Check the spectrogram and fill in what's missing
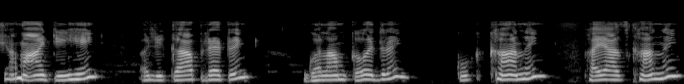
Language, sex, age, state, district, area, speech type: Kashmiri, female, 18-30, Jammu and Kashmir, Bandipora, rural, spontaneous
